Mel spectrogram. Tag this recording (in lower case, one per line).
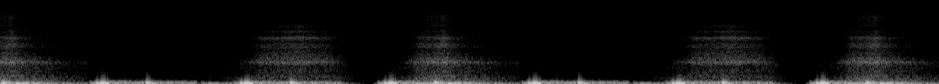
wheeze
breathing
